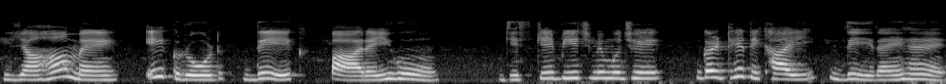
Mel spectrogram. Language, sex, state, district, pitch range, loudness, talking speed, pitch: Hindi, female, Bihar, Kaimur, 215-280 Hz, -15 LUFS, 110 wpm, 245 Hz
